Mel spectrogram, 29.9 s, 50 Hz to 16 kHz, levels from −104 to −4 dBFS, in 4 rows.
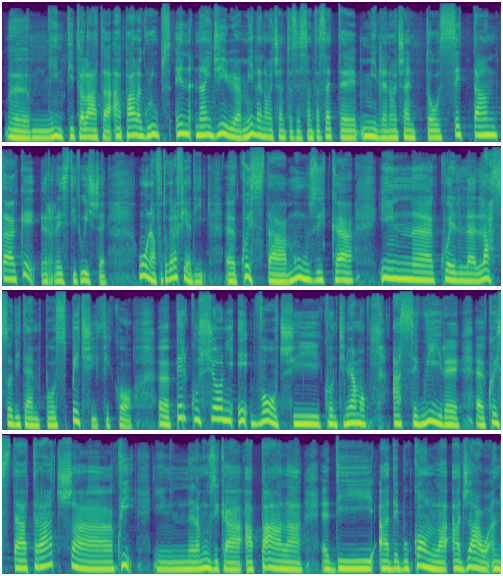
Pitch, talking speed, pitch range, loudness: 155 Hz, 85 wpm, 140-185 Hz, -21 LUFS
